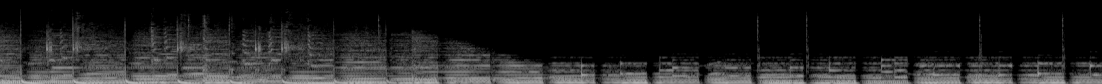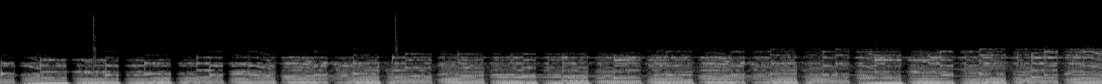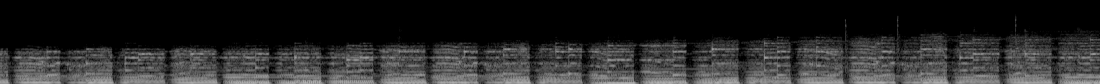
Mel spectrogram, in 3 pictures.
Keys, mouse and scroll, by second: 1.1-6.4 drag, 6.8 click, 8.1-9.0 scroll down 1, 9.0 click, 11.9 scroll down 1, 12.9-14.1 shift+middle drag, 14.1-17.3 drag, 23.3 click, 23.4 shift+middle click, 25.4-25.9 scroll up 1, 26.4-29.7 shift+middle drag, 29.7 click, 32.9-33.0 shift+middle drag.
